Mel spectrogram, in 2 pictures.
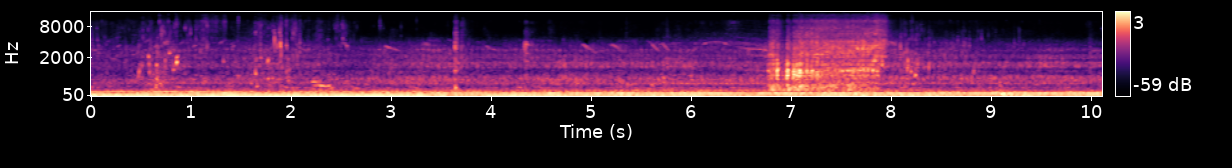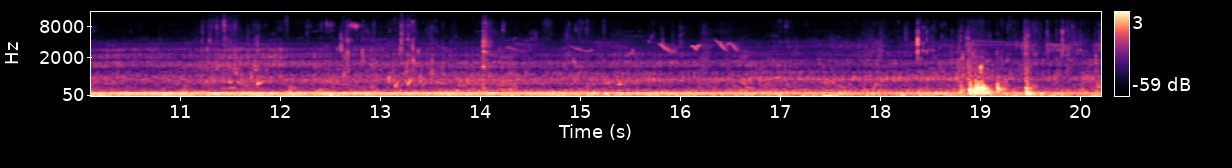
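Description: A small boat motor running at a steady pitch, a droning hum that does not change. About seven seconds in there is a brief rush of splashing water, and near the end a single knock.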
